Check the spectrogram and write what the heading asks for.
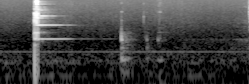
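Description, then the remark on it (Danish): Two wine glasses clink together in a toast, a single bright, ringing chime that fades slowly, followed by faint soft knocks and a short tap near the end. “Skål derude.”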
